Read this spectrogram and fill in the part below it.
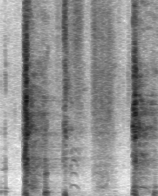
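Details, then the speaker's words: Recurrent dry cough in an adult male speaker during a workshop talk, voice strained after seven weeks of frequent speaking, stated not infectious: a quick run of several short, harsh coughs in paired bursts in a small room. "excuse me, and I'll have to excuse for my recurrent cough."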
